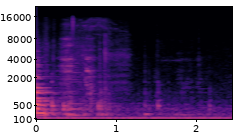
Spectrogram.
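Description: Acoustic guitar capoed high up the neck, a bright chord ringing out and fading away, followed by a few faint notes or string sounds. The chord sounds almost like a mandolin. A steady low hum runs underneath.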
